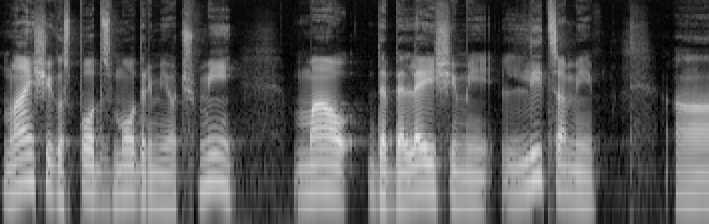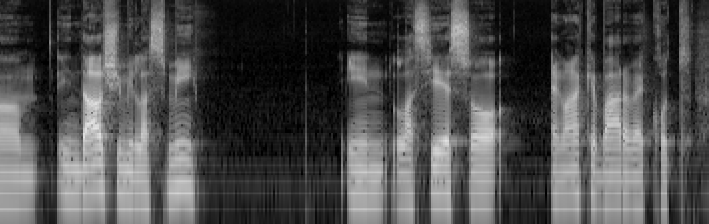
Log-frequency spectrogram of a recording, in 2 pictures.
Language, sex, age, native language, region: Slovenian, male, 18-29, Slovenian, Southeast Slovenia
